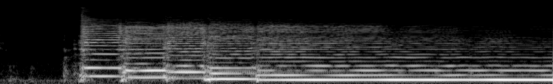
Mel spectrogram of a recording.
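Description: Epiphone SG Rocker electric guitar, played with a heavy pick, plays a short, mostly pentatonic lick. Starting about half a second in, five single notes step downward: B string eighth and fifth frets, G string seventh and fifth frets, then the D string seventh fret. That last note is held and rings on.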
